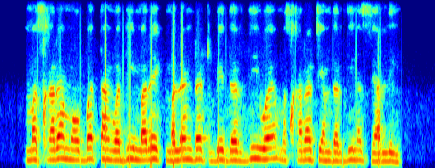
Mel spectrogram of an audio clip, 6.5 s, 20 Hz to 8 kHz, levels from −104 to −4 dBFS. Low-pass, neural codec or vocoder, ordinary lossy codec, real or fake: 7.2 kHz; none; Opus, 24 kbps; real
